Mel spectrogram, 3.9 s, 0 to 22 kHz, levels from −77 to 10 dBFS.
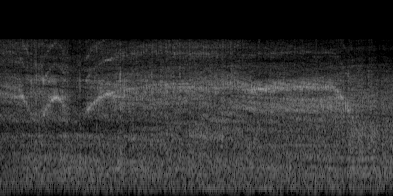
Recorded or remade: recorded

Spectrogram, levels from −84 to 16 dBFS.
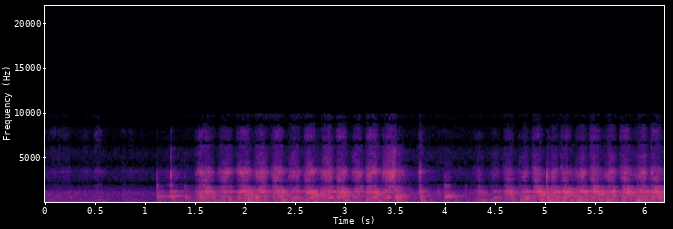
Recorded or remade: recorded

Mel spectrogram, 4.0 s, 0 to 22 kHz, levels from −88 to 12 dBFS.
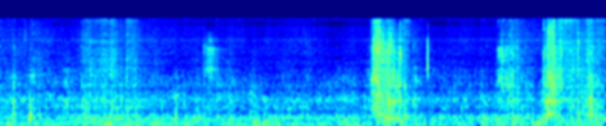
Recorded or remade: remade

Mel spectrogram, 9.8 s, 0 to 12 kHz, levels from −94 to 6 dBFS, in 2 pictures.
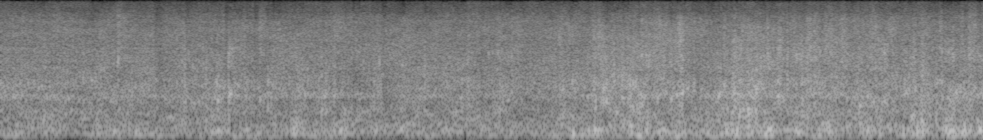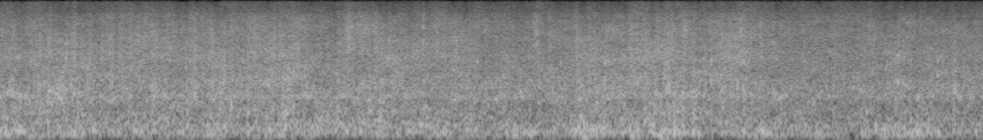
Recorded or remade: remade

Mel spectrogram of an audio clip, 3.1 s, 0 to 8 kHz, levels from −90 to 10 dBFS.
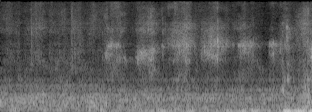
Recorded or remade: remade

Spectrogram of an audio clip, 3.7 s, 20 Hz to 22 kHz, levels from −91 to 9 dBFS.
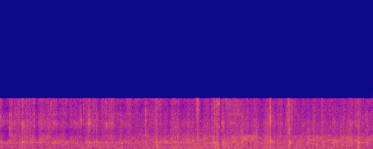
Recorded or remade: remade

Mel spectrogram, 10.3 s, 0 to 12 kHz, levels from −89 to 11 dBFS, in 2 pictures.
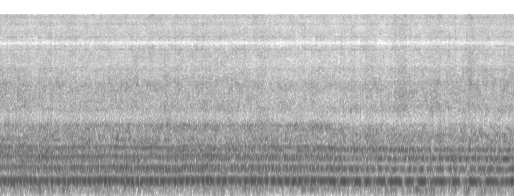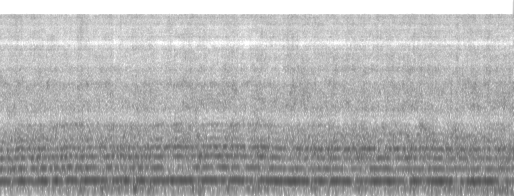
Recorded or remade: remade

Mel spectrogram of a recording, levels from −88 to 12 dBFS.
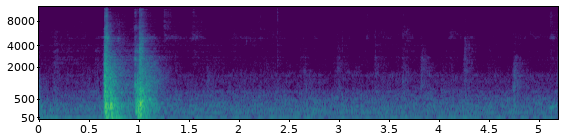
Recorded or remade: remade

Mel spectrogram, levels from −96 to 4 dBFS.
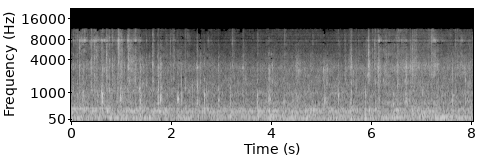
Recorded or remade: remade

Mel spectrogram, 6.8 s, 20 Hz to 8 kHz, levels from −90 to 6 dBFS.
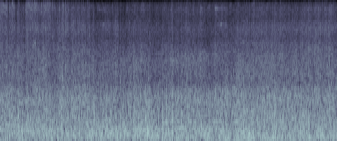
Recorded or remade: recorded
